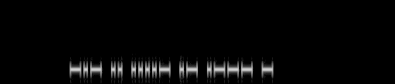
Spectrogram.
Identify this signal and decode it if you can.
Morse code, heard as a keyed tone, about 45 wpm, 700 Hz. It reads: KI4AJT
